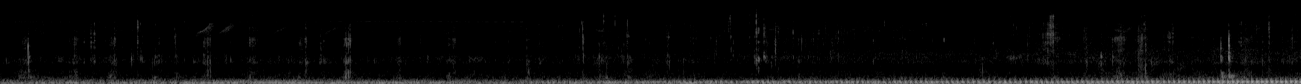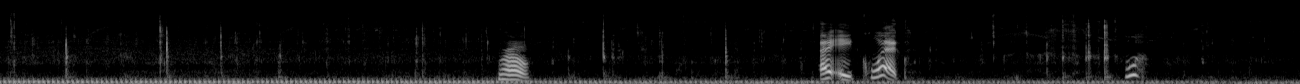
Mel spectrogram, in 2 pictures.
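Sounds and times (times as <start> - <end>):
steady low hum: 0.0 - 26.0
wet chewing smacks: 0.1 - 21.2, 22.1 - 26.0.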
